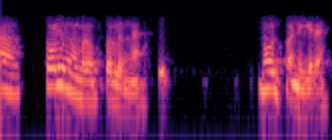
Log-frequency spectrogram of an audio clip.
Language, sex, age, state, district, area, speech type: Tamil, female, 18-30, Tamil Nadu, Tenkasi, urban, conversation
